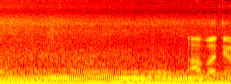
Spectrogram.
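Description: Turbocharged Toyota Corolla XRS engine idling close by, a loud, steady low drone with firm harmonic hum, with a brief higher whine near the end.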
